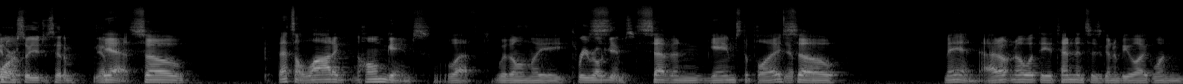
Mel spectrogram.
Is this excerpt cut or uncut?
cut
